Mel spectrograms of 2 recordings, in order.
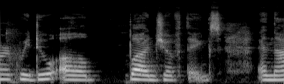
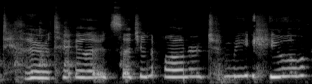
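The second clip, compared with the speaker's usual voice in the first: starstruck squeal; 8 semitones higher than usual. Retold or imitated. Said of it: "I'm like".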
